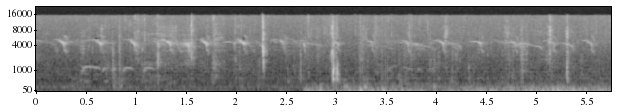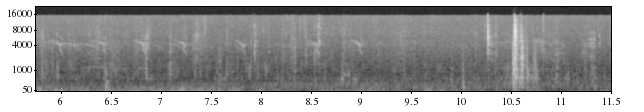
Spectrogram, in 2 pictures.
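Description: Birds peeping: rapid high chirps repeating a few times a second, thinning out and stopping about nine seconds in. A low rumble comes in about three seconds in, and a sharp knock sounds near the end.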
